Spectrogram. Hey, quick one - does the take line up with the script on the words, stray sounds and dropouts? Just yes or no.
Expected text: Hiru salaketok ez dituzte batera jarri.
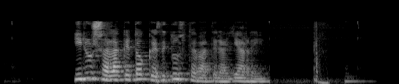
no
